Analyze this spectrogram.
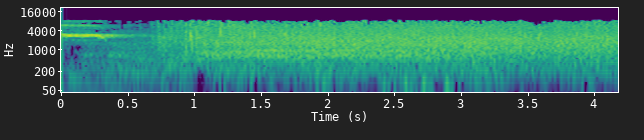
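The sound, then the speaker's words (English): A short, shrill whistle blast marks the end of a round in a points game while Clement Freud is speaking, quickly giving way to loud, sustained applause from an audience that continues to the end. “Whoever is speaking when the whistle goes gains an extra point.”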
